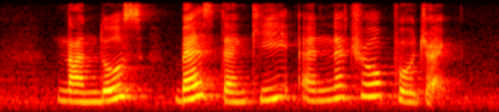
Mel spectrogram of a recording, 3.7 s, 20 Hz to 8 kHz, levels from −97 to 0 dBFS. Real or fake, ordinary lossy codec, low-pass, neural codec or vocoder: real; none; 7.2 kHz; none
